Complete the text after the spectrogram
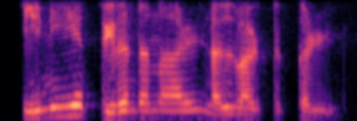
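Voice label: happy birthday, tamil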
